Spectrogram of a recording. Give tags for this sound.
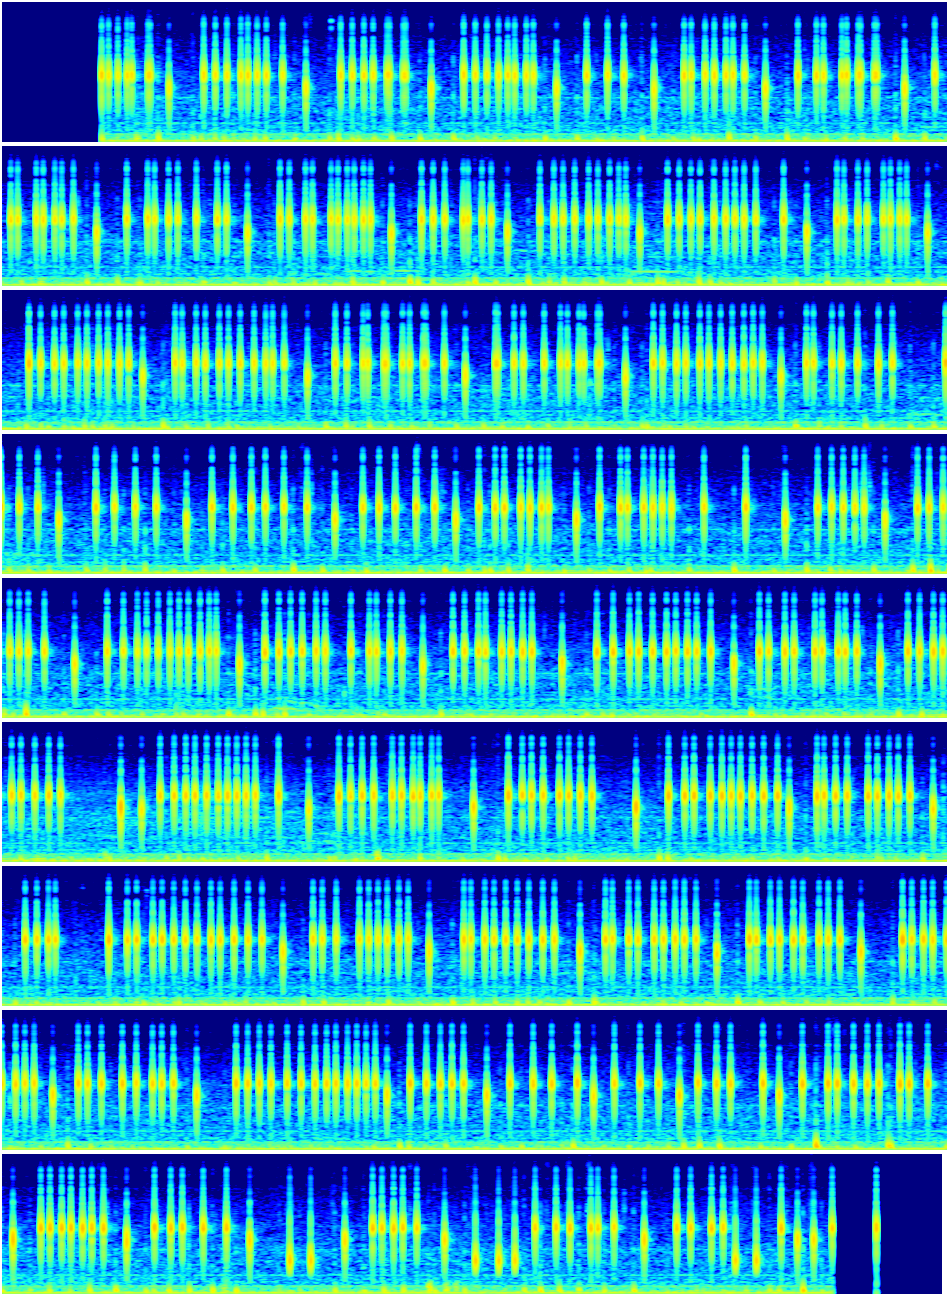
chill couch friends iphone keyboard mobile phone relaxing smart smartphone text texting type typing

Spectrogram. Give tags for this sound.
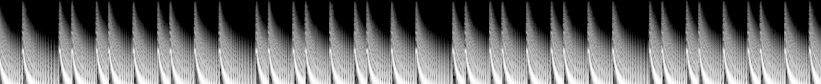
bass-drum bassdrum bd drum kick kickdrum percussion west-coast

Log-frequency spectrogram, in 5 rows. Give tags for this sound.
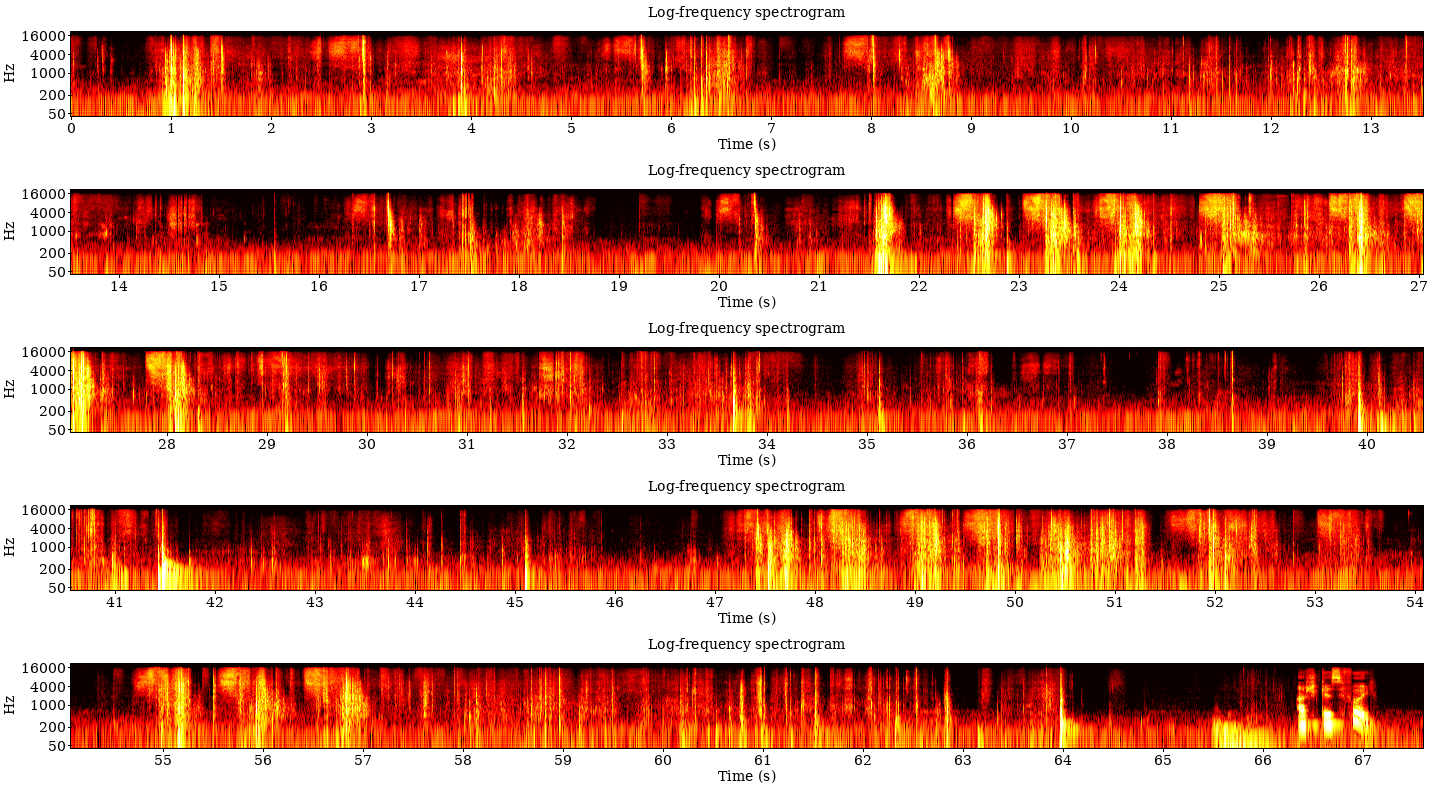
CaptacaoEdicaoAudio SoundscapeMusic UniversidadeAnhembiMorumbi AnhembiMorumbi ProTools AKG414 RTV AnaliseMusical SonsDeUniversidade JJGibson EscutaEcologica 3Semestre

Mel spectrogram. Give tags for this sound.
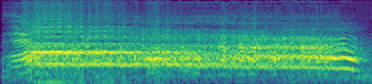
sad scream marks kid rapa india cry serbia nobi rape emotional gee love sepe fear lois yell

